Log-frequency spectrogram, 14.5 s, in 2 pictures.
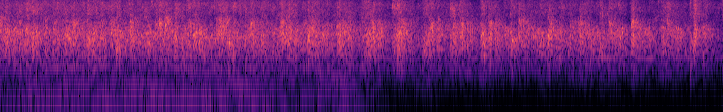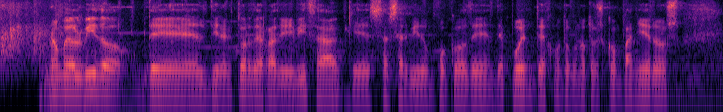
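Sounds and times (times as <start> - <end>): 
low rumble: 0.0 - 3.9, 7.6 - 9.0
audience applause: 0.0 - 8.1
speech: 7.7 - 14.4.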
